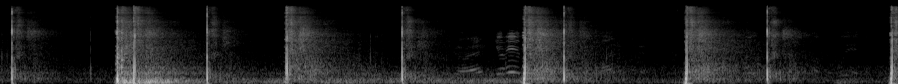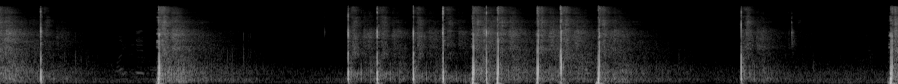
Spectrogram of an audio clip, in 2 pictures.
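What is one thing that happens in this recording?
Fireworks whoosh as they rise into the sky.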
